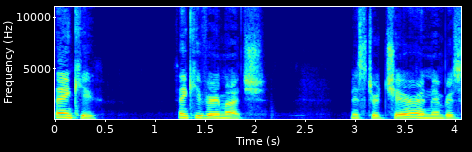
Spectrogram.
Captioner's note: speaking French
